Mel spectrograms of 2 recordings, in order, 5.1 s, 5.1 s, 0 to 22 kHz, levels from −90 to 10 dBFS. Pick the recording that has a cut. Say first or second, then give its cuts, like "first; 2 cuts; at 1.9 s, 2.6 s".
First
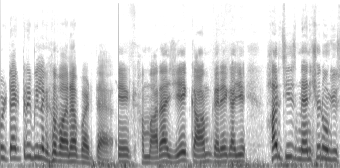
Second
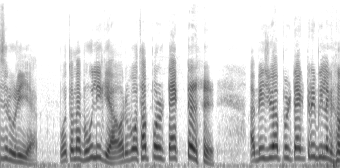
first; 1 cut; at 1.8 s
